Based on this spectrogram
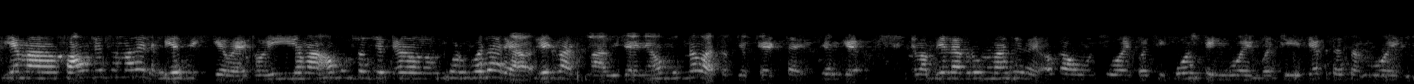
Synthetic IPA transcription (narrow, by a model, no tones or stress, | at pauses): emãfaũɳɖeʃənmãk̪ʰajnebesikːeʋajt̪oiemãʔəmuksəb̚d͡ʒek̚ʈt̪ʰoɾũʋəd̪ʱaɾeaɛɖʋãnsmãaʋid͡ʒajneəmuknəʋasəb̚d͡ʒek̚ʈeʈ̚t̪ʰajd͡ʒemkeː | mãpɛlabɾuɡmãt͡ʃʰeneʔəkauɳsɦojpət͡ʃʰiposʈĩŋɡɦojpət͡ʃʰiʈepsesənɦoj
